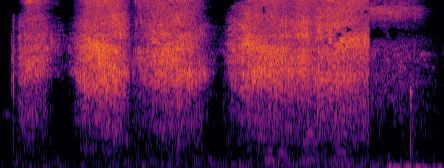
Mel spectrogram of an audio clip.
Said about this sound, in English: as I mag that surface out, it even sounds like it's pretty firm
